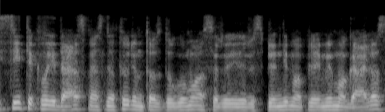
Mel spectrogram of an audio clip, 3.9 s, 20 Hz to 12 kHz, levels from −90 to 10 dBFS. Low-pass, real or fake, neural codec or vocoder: 7.2 kHz; fake; codec, 16 kHz, 8 kbps, FreqCodec, smaller model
